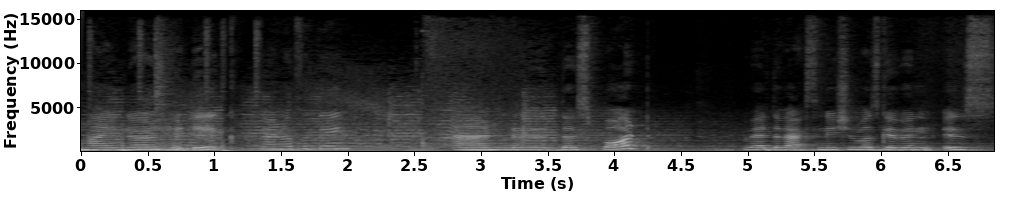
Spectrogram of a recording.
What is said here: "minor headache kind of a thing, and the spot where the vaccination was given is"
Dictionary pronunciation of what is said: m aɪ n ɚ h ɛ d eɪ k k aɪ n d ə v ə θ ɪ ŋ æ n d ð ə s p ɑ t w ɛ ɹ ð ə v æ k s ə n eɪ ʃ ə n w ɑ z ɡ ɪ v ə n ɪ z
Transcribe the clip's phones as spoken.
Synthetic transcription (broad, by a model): m aɪ n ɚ h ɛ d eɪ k k aɪ n d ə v ə t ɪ ŋ æ n d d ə s p ɑ t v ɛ ɹ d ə v æ k s ə n eɪ ʃ ə n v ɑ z ɡ ɪ v ə n ɪ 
